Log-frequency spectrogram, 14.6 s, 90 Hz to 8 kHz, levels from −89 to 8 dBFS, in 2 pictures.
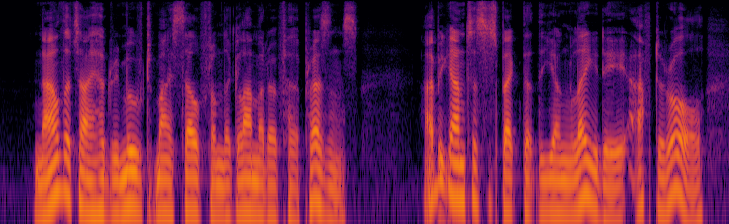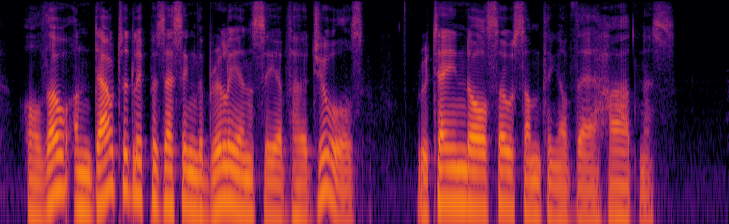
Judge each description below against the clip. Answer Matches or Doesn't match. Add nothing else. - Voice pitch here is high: Doesn't match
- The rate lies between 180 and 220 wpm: Doesn't match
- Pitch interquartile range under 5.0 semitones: Doesn't match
